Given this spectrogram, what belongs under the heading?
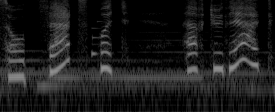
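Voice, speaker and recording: A woman's voice: extremely high pitch, lively intonation, slow pace, over music, exaggerated voice. A woman playing a small, chirpy childlike companion in a cartoonish video game. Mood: curious.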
